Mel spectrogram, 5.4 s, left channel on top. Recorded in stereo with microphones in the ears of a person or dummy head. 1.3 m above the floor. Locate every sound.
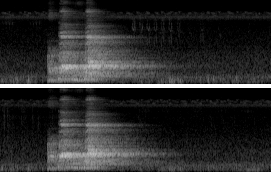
0.9 s a dog barking: 5° right (ahead or behind), 4.5 m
